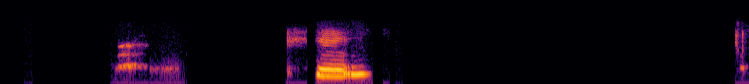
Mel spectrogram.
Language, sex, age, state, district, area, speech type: Dogri, female, 18-30, Jammu and Kashmir, Kathua, rural, conversation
